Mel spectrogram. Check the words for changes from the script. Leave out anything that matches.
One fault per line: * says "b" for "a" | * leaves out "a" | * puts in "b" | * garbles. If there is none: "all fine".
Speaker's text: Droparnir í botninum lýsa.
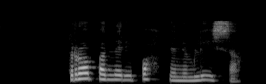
all fine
